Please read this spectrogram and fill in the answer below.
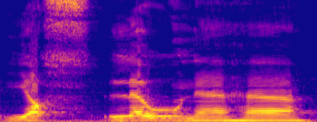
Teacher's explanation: نركز على تفخيم الصاد لأنها ساكنة بعد فتح، وعلى إبراز صفة الصفير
